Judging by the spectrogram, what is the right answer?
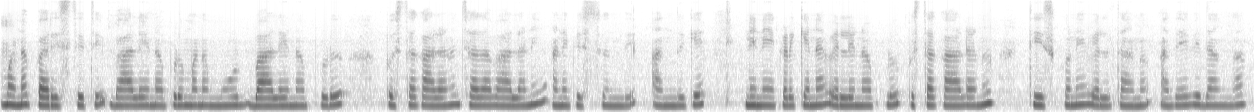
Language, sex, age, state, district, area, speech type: Telugu, female, 18-30, Andhra Pradesh, Kurnool, rural, spontaneous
